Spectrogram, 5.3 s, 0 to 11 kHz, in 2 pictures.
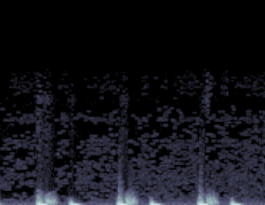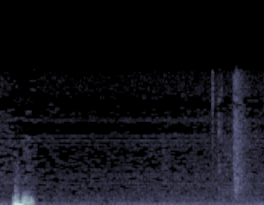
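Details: Electronic stethoscope cardiac exam moving from apex toward aortic area, listening for extra sounds or murmurs: four clear lub-dub pairs at about 74 a minute, crisp S1 and S2, no murmur; normal heart sounds.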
